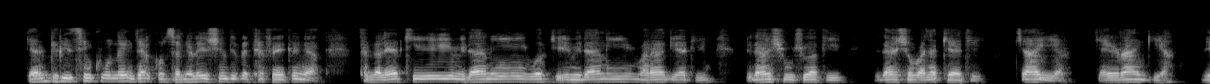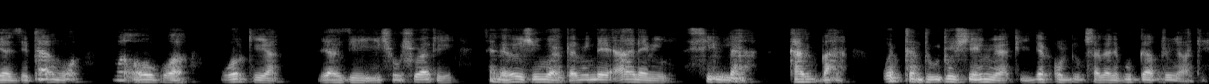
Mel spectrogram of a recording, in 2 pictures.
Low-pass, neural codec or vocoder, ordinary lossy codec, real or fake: 5.4 kHz; codec, 24 kHz, 1 kbps, SNAC; none; fake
